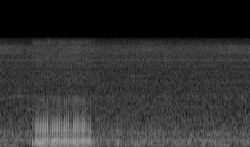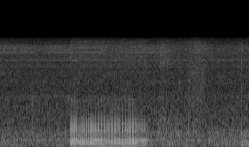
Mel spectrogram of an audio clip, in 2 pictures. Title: Sugar bear snoring and farting!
